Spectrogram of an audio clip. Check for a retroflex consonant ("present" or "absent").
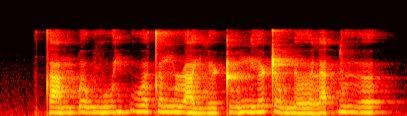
present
